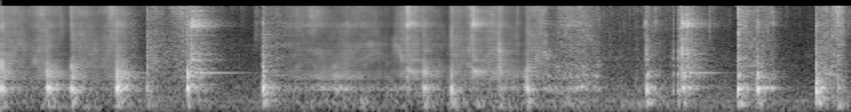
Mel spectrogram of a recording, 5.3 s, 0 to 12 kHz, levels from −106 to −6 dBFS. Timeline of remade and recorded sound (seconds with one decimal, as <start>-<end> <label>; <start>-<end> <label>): 0.0-0.8 remade; 0.8-1.8 recorded; 1.8-3.4 remade; 3.4-5.3 recorded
